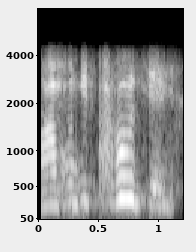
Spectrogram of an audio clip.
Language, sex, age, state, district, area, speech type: Odia, female, 45-60, Odisha, Angul, rural, conversation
